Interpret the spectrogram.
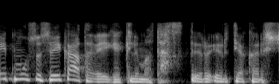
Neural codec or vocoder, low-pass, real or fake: none; 7.2 kHz; real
